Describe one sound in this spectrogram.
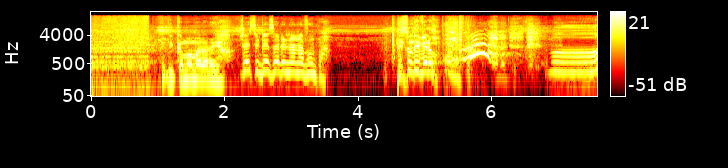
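A young man shouts commands close by.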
